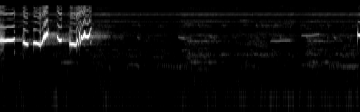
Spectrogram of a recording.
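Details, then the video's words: Oriental magpie-robin singing in the morning, meant to help stressed birds sing again: a rapid sequence of sweet, warbling whistles lasting about a second and a half, followed by quiet. "KACER PAGI PEMULIH KACER SETRES MACET BUNYI LANGSUNG CEPAT GACOR"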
